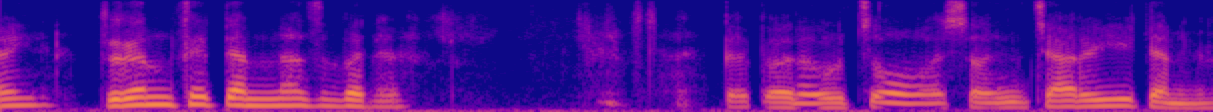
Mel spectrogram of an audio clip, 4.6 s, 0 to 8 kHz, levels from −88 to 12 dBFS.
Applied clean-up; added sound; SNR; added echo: neural diffusion model UNIVERSE++.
